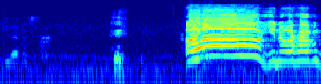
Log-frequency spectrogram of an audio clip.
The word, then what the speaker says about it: Yennefer: Isn't it pronounced Jennifer? It's Yennefer. It's Yennefer. It's like some weird Polish version of the name.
